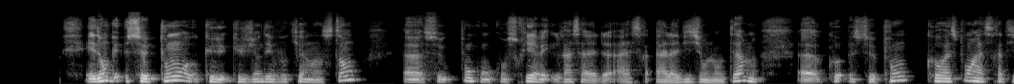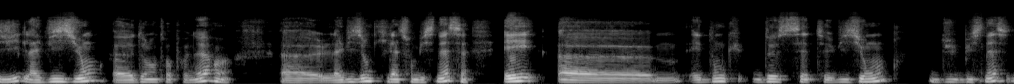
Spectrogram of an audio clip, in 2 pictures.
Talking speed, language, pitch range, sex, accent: 165 wpm, French, 105-140 Hz, male, French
